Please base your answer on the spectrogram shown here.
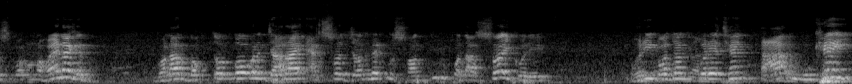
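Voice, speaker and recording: A man giving a devotional sermon, asking rhetorical questions, repeating phrases for emphasis and breaking into sung verses. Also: very high voice. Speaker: preacher. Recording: echoey hall, mic at a distance, faint noise.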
